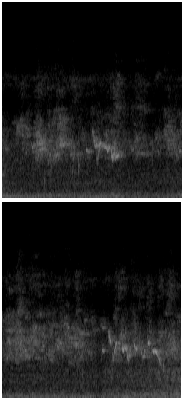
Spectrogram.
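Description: Small birds chirping, with runs of quick high chirps about half a second in, just before two seconds and again after four seconds.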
